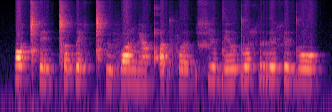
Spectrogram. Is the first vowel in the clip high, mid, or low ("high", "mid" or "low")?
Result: low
